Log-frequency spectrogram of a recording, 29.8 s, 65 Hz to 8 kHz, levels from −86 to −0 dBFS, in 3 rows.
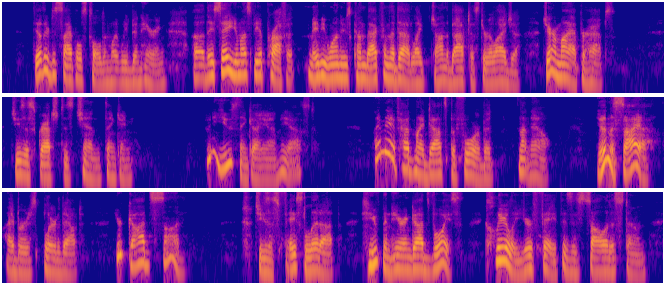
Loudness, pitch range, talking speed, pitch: -28 LUFS, 115-160 Hz, 165 wpm, 135 Hz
